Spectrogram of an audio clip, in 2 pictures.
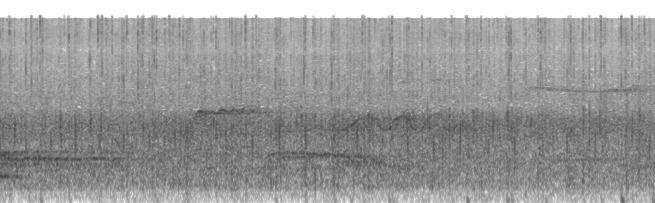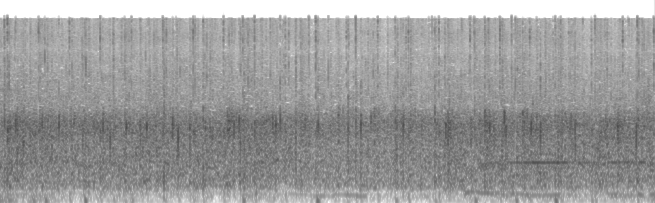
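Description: A jazz band plays in a large echoing hall.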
